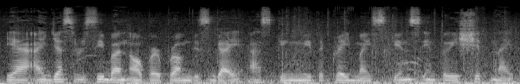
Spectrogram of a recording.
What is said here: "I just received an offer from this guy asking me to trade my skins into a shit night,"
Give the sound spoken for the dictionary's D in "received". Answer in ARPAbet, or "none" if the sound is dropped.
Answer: none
